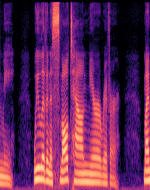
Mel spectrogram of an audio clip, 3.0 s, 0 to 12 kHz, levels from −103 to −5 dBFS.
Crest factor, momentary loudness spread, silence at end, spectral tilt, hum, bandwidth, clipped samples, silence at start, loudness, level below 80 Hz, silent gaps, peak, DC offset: 14 dB; 18 LU; 0 s; -5.5 dB/octave; none; 12 kHz; under 0.1%; 0 s; -18 LUFS; -54 dBFS; none; -6 dBFS; under 0.1%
